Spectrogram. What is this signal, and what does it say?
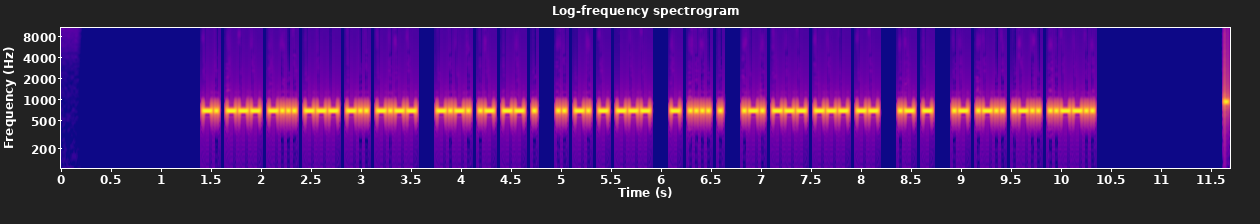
Morse code, heard as a keyed tone, about 40 wpm, 700 Hz. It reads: NOBODY CAME INTO THE ROOM AT ALL?
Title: Sentences from Top 1600 Words 40wpm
